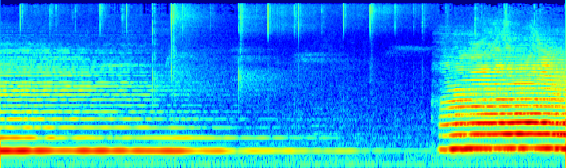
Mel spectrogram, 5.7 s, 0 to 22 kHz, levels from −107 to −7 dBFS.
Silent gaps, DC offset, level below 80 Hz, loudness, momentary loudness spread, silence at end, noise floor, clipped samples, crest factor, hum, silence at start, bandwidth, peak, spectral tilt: none; under 0.1%; -66 dBFS; -18 LUFS; 22 LU; 0 s; -59 dBFS; under 0.1%; 18 dB; none; 0 s; over 20 kHz; -2 dBFS; -2.5 dB/octave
